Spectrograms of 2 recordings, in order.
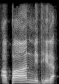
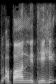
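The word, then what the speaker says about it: अपां निधिः: Here, apam nidhira. Therefore, it becomes apan nidhira. Apan nidhira. Apam nidhihi. That's how it. Apan nidhihi. That's how it becomes.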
